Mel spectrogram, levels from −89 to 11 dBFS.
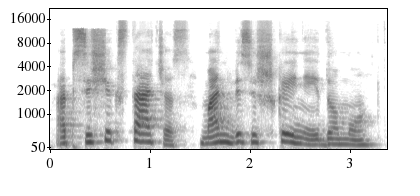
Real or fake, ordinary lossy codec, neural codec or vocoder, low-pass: real; Opus, 24 kbps; none; 14.4 kHz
